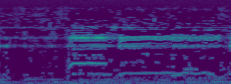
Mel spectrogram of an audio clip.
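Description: Alto saxophone solo over a jump-blues band, ending on a long held note in the second half.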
